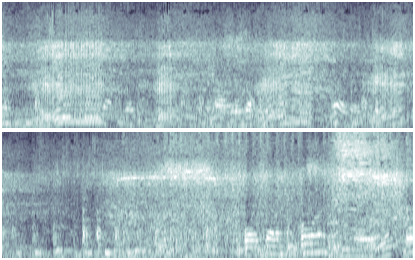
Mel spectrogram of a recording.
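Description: Enduro dirt bike engines revving in repeated short blips over an idle, the pitch rising and falling about once a second as the riders work over the logs.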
